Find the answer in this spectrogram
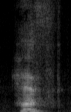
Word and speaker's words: Heth: And and like the tongue between the teeth, th, heth. Letting the air out.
